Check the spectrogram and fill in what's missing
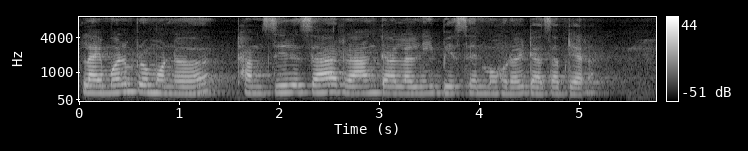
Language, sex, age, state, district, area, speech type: Bodo, female, 18-30, Assam, Chirang, urban, read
